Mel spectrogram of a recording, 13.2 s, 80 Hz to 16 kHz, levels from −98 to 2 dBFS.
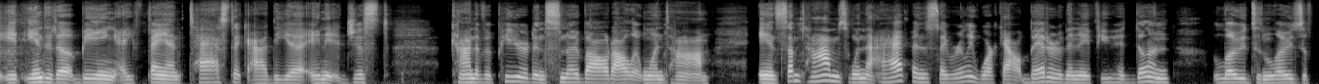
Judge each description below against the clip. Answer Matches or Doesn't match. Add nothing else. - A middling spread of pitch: Doesn't match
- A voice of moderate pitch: Matches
